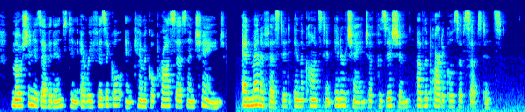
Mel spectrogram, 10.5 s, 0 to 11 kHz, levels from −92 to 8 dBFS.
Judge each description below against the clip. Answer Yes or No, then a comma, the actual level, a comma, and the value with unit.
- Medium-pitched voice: Yes, medium, 180 Hz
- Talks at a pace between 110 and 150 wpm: Yes, slow, 135 wpm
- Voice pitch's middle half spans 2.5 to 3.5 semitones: Yes, average, 2.9 semitones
